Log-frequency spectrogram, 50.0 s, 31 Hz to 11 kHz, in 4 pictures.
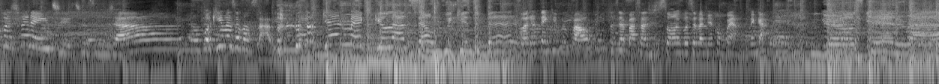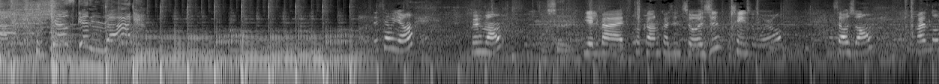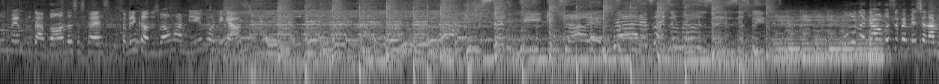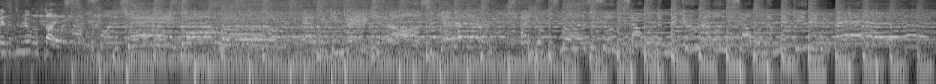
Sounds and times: Music: 0.0s - 50.0s.

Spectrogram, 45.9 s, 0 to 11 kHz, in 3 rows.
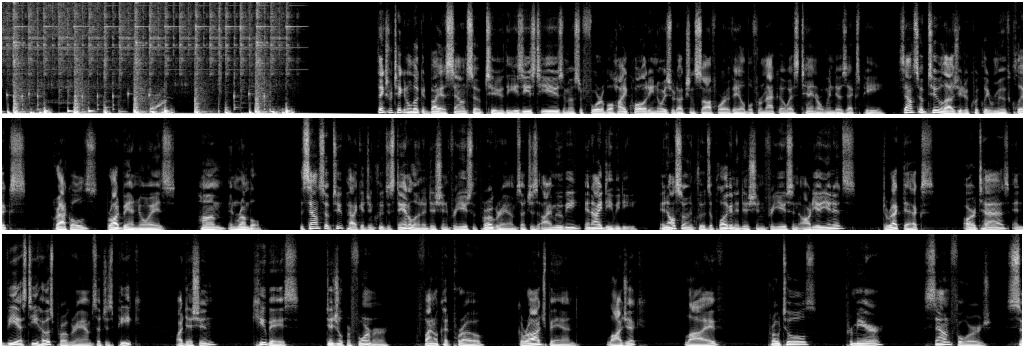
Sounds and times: Speech: 5.6s - 41.5s, 42.1s - 45.9s.

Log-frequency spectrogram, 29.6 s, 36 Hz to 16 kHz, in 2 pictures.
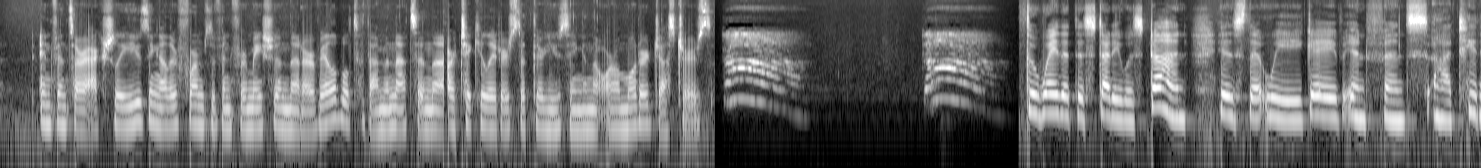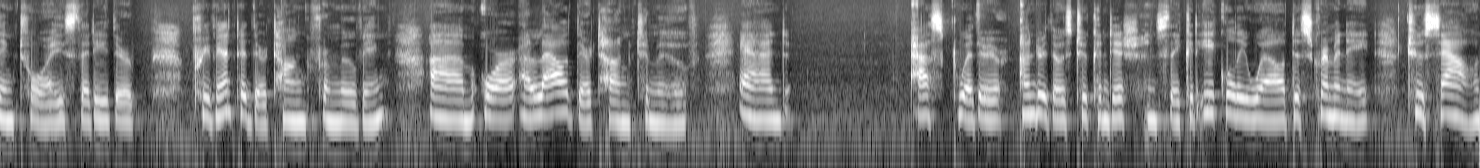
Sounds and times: Narration, monologue: 0.0s - 29.6s
Female speech, woman speaking: 0.4s - 7.9s, 9.4s - 16.2s, 16.8s - 22.8s, 23.9s - 29.6s.

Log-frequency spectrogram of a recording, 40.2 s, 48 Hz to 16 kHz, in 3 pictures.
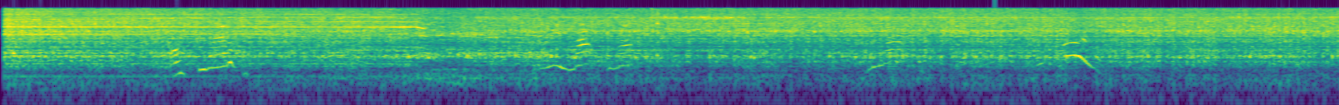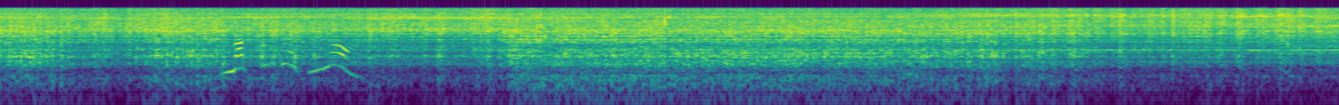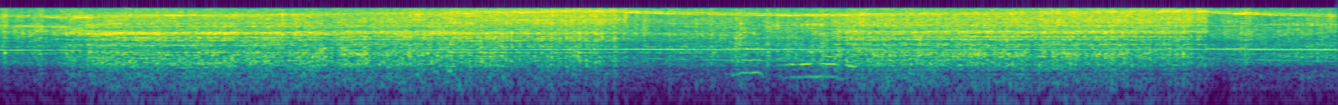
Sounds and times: Speech: 1.7s - 2.5s, 5.4s - 6.4s, 15.6s - 17.0s, 34.1s - 35.4s.

